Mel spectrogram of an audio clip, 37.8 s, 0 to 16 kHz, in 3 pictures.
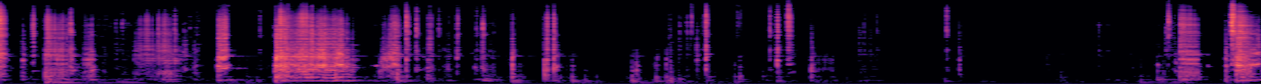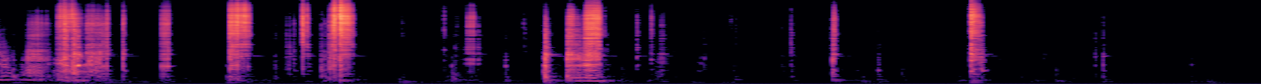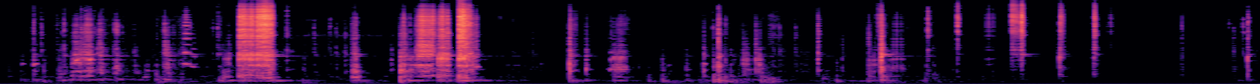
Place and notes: Prom. Charles Trenet, Narbonne, France - metalic vibration 07
metalic umbrella moves with the wind
Captation : ZOOM H4n / AKG C411PP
